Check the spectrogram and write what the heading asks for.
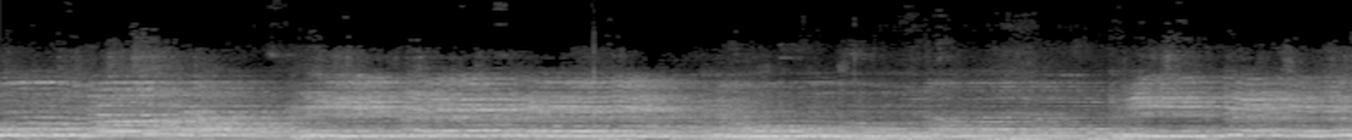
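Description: Devotional choral music: a choir of voices singing long, held notes that change slowly, the accompaniment to the dance.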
